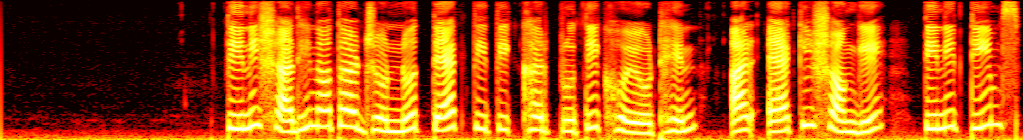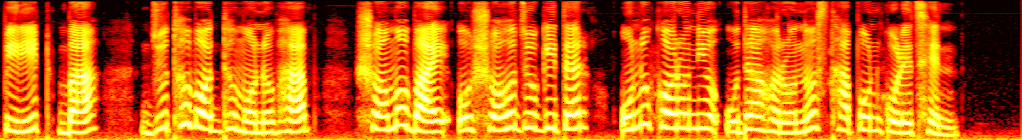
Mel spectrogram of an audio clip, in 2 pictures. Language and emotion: Bengali, neutral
